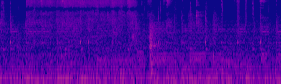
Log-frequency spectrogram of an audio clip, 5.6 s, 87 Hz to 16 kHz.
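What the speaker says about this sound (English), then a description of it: "Let me rinse my hands off for 1 second" Hands being rinsed under a running kitchen tap, a steady close trickle and splash of water with scattered drips and small clatters, no talking.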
